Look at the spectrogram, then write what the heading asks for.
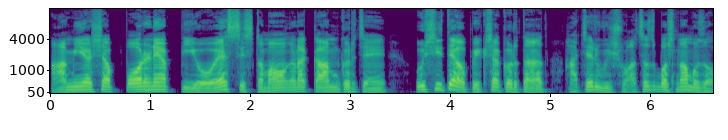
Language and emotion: Goan Konkani, disgusted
